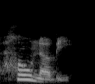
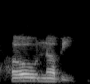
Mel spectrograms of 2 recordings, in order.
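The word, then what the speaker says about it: Honobia: And what's interesting about Oklahoma, especially that southeastern Oklahoma region, the is it Honubia? – I've been taught that the locals pronounce it Honubby. It doesn't look like it's spelled that way, but that's how everybody says it around the area. Honubby.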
